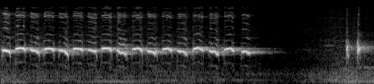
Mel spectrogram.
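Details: Chattering yellow-vented bulbul used to make other bulbuls call back: an even, rapid series of liquid warbled notes, each dipping and rising, for about two and a half seconds. Silence follows, then a short sharp chip.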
